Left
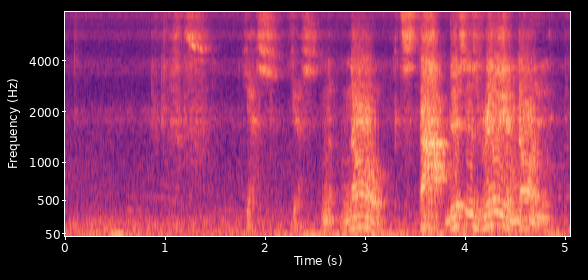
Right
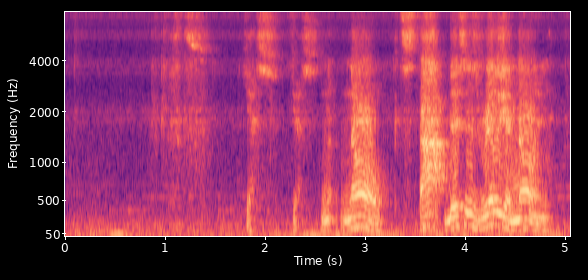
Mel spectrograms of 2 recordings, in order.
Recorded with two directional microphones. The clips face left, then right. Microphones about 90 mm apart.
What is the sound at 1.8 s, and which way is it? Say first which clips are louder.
Speech: right 4 dB; 40° right (ahead or behind).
